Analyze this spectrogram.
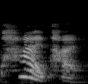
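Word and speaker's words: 太太: Jadi kita panggilnya Tai Tai. Tai Tai, ingat T ada anginnya ya, Tai Tai.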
